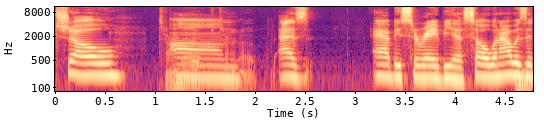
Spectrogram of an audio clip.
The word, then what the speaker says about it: Sarabia: thing, but people have always pronounced my last name wrong. Sarabia.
